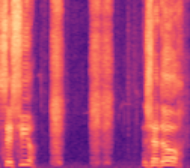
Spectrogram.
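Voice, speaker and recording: A woman's voice: a little high, extremely slow, sharp tone, no echo, full character voice. A woman voicing a protective young armadillo, a bossy but caring elder sibling, firm and plain-spoken in a French-dubbed children's cartoon.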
